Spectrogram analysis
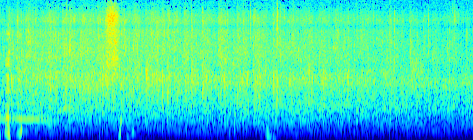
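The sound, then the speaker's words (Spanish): Sustained audience applause at a company business presentation, with a brief voice at the start, then broad, even clapping that holds at a moderate level throughout. “Tienen que aplaudir en esos casos,”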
